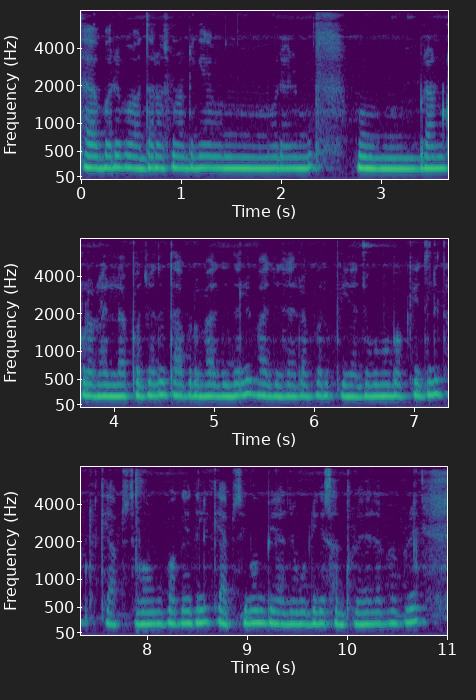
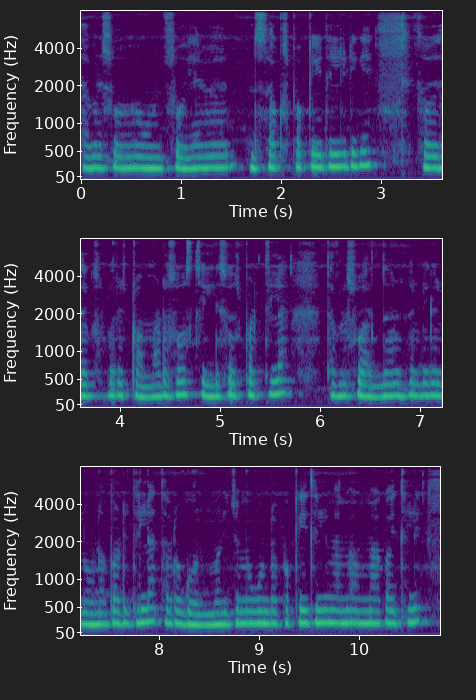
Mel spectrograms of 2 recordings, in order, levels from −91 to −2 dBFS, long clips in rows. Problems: none marked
